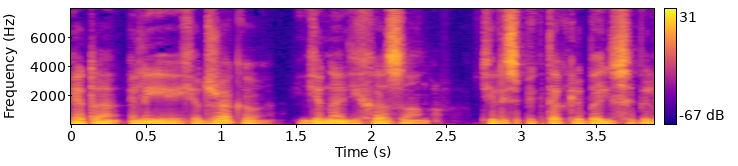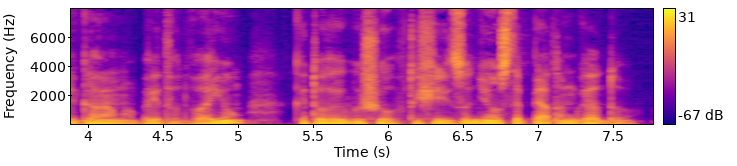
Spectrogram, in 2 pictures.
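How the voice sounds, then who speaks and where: A man's voice: low voice, steady tone, fast talker, gravelly, mellow, husky, no echo, studio quality. A man hosting a podcast, reading scripted documentary-style narration. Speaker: podcast host.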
